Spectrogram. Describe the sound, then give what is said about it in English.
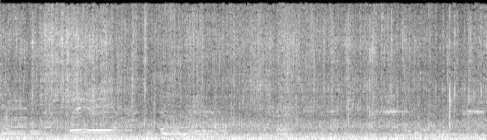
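Stuffing patties frying in a pan give off a steady, crackling sizzle that runs continuously, with people talking faintly over it. “Well, the stuffing starts off in nice little pancakes, but it's not going to work. I don't think the pan's not big enough.”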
